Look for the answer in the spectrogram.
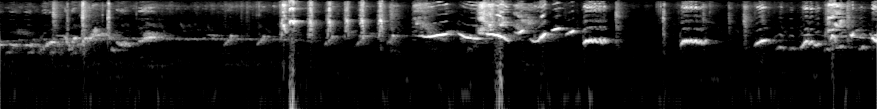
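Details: Wild white-rumped shama in forest, recorded as a lure to draw shamas: soft warbling, then loud sharp clicks and sweeping whistled phrases, a short silence, and more varied notes.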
